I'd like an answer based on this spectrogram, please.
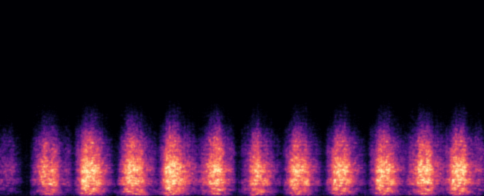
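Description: Large two-handled saw cutting through a wooden box, rasping back and forth in an even rhythm of about one and a half strokes a second.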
